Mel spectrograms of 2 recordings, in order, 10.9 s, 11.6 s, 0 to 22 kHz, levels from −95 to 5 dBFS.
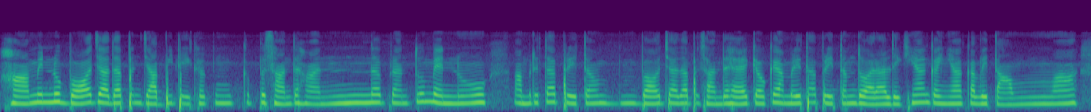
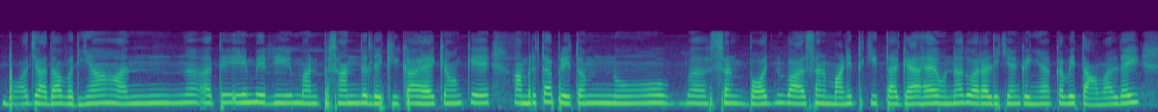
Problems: none marked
